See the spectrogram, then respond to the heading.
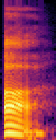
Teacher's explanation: The schwa is a tiny relaxed sound like a grunt. It sounds like uh.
